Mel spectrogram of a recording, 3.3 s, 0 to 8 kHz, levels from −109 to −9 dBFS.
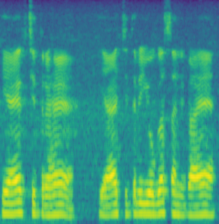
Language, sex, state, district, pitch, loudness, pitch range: Hindi, male, Uttar Pradesh, Saharanpur, 140 Hz, -15 LUFS, 130-145 Hz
